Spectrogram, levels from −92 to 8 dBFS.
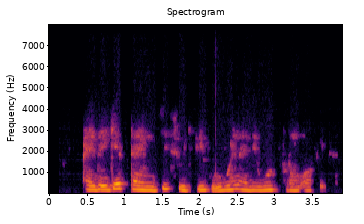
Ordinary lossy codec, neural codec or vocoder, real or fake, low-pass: none; none; real; none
